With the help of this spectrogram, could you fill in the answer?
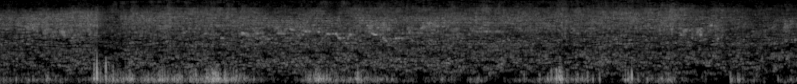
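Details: Low rumbling traffic and muffled voices over steady outdoor background noise, with no clear animal calls.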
